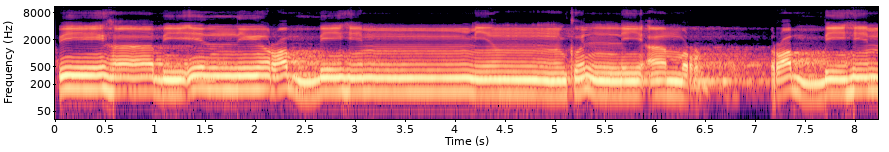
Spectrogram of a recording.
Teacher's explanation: huruf mim adegan ini namanya Idgham Mutamatsilain atau idgham mislain ya hurufnya sama mim bertemu dengan huruf mim cara membacanya adalah dengung dan ditahan 3-4 harokat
